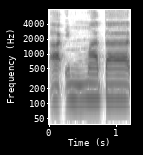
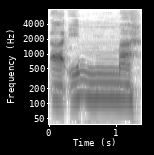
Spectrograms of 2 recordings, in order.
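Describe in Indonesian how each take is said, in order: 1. Kata itu berakhir dengan bunyi ta. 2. Kata itu berakhir dengan bunyi h. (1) "jadi tidak a'immata, tidak" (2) "tetapi a'immah"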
